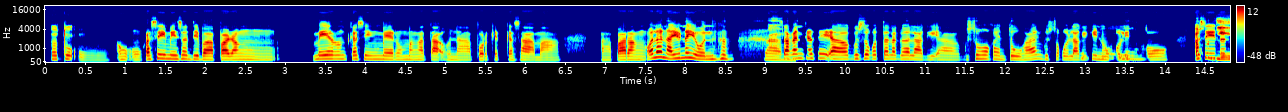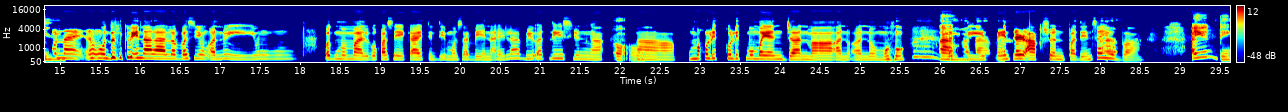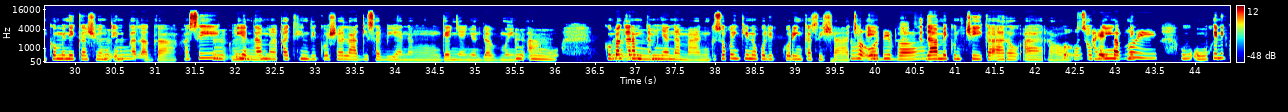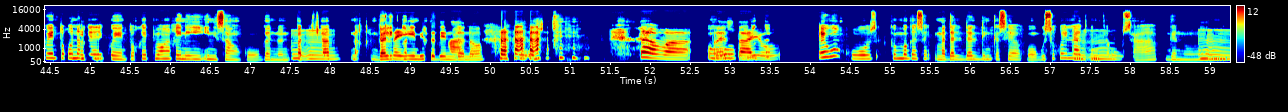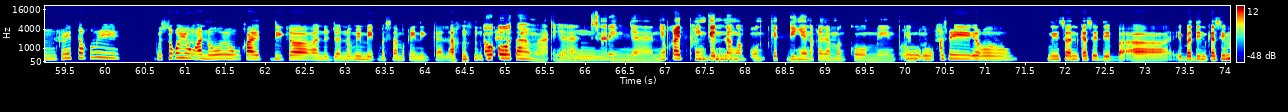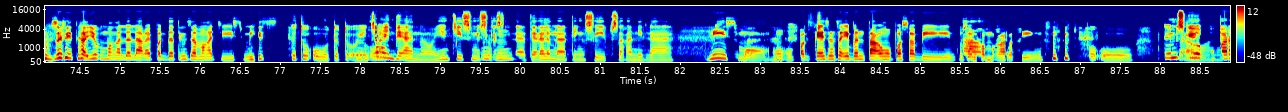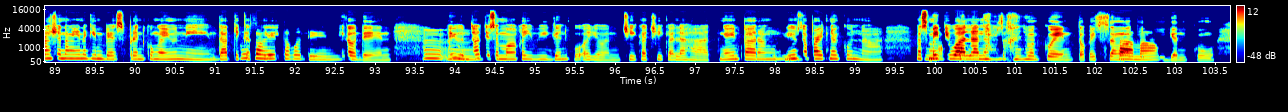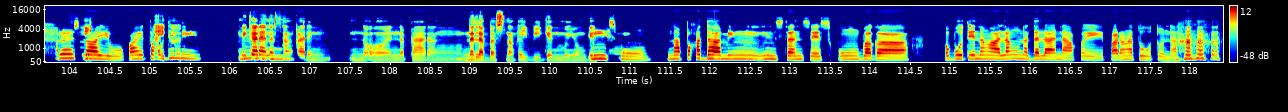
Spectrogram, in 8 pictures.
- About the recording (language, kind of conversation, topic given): Filipino, unstructured, Paano mo ipinapakita ang pagmamahal sa isang tao?
- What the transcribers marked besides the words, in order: breath; scoff; unintelligible speech; chuckle; breath; chuckle; laugh; chuckle; unintelligible speech; static; distorted speech; chuckle; laughing while speaking: "magsalita"; scoff; unintelligible speech; chuckle; scoff; chuckle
